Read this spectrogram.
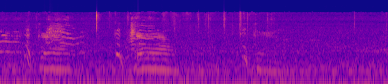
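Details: Senior female Domestic Shorthair in a shelter, tense and scared after being abandoned, uttering two drawn-out wavering meows followed by shorter cries, with constant mechanical hum and occasional clicks.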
